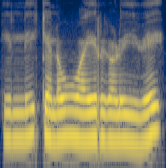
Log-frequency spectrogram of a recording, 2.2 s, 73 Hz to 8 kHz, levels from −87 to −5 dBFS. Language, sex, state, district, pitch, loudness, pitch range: Kannada, male, Karnataka, Bidar, 170 Hz, -14 LUFS, 170-180 Hz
